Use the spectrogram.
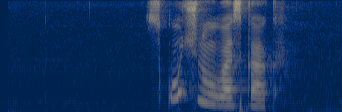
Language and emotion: Russian, neutral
